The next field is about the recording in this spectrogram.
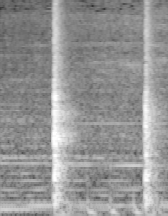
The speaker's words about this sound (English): Two knocks, heavier than the first. He gets up, opens the door, and no one is there.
